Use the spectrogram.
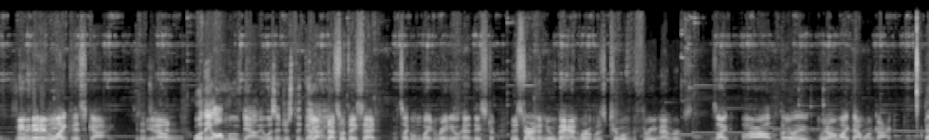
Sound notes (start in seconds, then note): none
